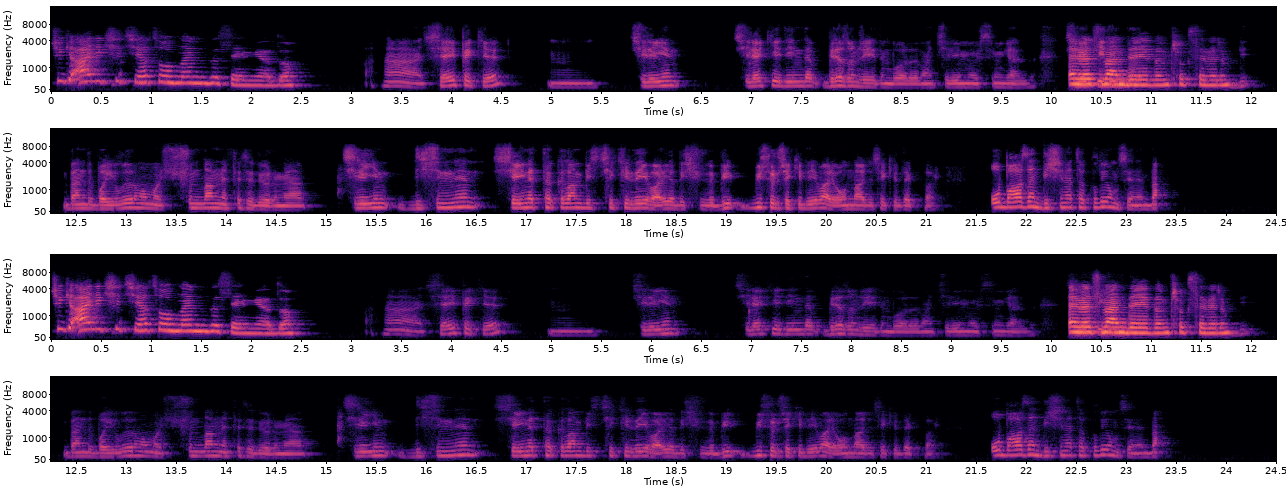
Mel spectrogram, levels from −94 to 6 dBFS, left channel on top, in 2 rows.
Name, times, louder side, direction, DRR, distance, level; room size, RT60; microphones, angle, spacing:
voice 1, 0.0-2.4 10.2-11.8, right 2 dB, 35° right, 0.6 m, -29 dB
voice 2, 3.3-4.5 5.0-5.4 5.8-6.3 6.8-9.8 10.2-10.9 11.7-12.0 12.4-14.8 15.2-21.1 21.7-23.3, left 6 dB, 85° left, 0.4 m, -39 dB
11.0 x 3.7 x 3.9 m
head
